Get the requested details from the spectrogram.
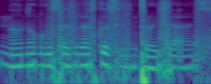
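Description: Speaking at a fairly slow pace, a man uses fairly even intonation in a dry, close sound with no echo. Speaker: amateur podcaster. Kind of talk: improvised solo monologue. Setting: outdoors in a patio. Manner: halting.

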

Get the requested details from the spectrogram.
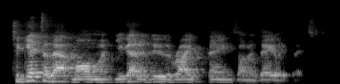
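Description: A man speaks in a Midwestern US accent. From US Midwest. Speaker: basketball coach. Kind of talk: casual interview chat.

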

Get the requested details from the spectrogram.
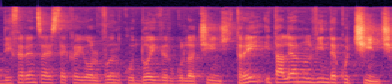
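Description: Here a man talks in an ordinary speaking voice. His pitch is fairly high and his pace moderate. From Romania, Sibiu. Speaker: florist. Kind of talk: casual chat. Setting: hotel.

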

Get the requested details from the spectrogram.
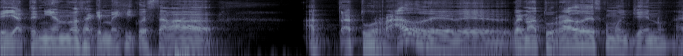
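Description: With a Mexican accent, a man speaks at a fairly slow pace in a bright, sharp tone and fairly even intonation. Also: fairly low pitch for a man. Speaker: history podcast host. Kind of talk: casual chat.

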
